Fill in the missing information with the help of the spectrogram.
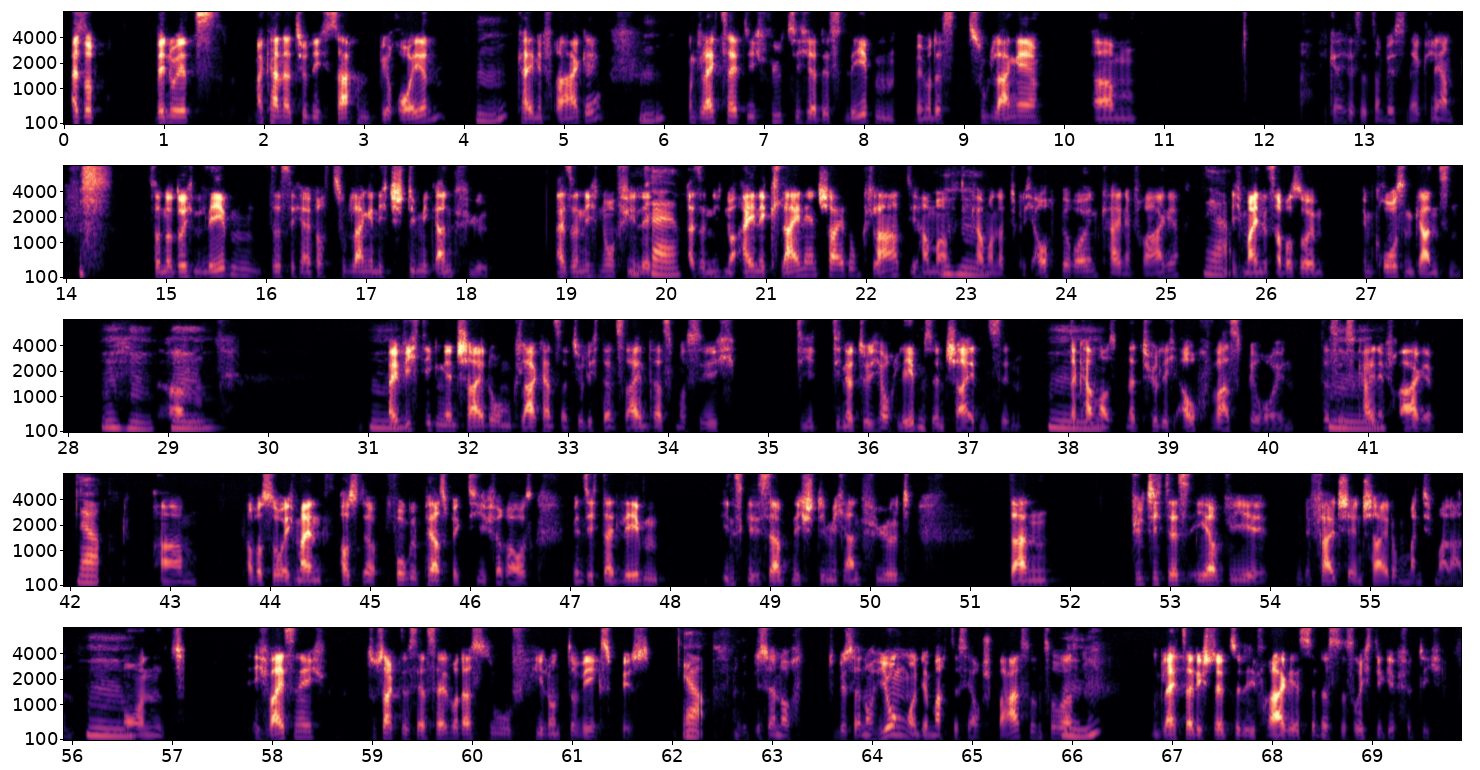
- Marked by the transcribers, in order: other background noise; static; snort; distorted speech; tapping
- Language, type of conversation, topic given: German, advice, Wie kann ich meine Lebensprioritäten so setzen, dass ich später keine schwerwiegenden Entscheidungen bereue?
